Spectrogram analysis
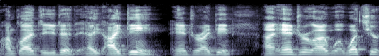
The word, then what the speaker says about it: Aydin: Say Aydin, but my Aydin. father. Did I mispronounce it, is what you're telling me? Close enough, man.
